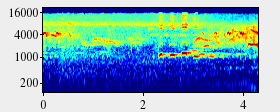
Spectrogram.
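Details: Indian cuckoo song, one clear phrase of four mellow whistled notes arriving after a quiet stretch. Other birds twitter and chirp at higher pitch throughout.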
